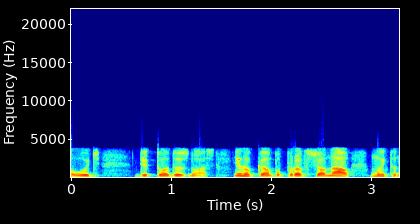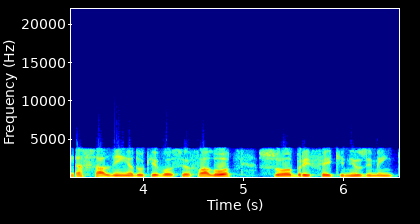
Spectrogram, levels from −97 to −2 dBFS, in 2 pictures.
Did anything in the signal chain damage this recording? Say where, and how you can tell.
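Yes, two problems, both from the Bluetooth headset link. The whole clip carries the Bluetooth CVSD headset codec. The speech sits in a narrow band from about 150 Hz to 3.5 kHz, which fits a 64 kbps CVSD link. The damage is plainly audible: a grainy hiss under the voice and scratchy s sounds. CVSD sends one up-or-down bit per sample with an adapting step, so fast, loud, bright detail outruns the step and smears.

There's also unconcealed Bluetooth headset packet loss on the radio link between headset and phone, from 3.30 to 3.34 s. About 22.5 ms of audio just drops out, which points to a few lost packets. Nothing patched over the gap, so the hole has hard edges that can tick. With CVSD the decoder's step size has to rebuild after the gap, so the speech comes back a touch quieter for a moment.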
